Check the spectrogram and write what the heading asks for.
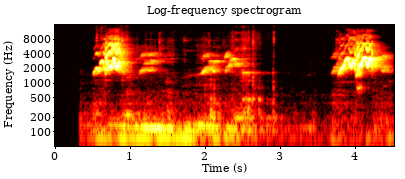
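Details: Cockatiel giving a harsh, raspy squawk, then softer, lower chattering notes, and a second loud grating squawk after a pause.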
